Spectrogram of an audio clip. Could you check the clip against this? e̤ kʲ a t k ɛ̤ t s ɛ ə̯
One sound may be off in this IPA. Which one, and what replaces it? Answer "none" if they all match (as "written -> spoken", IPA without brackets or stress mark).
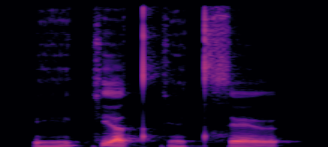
none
